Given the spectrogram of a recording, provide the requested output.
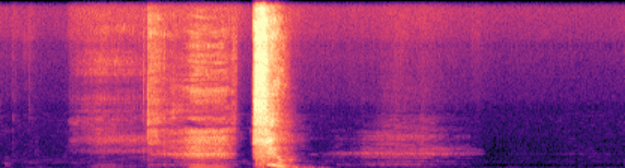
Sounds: Sneeze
